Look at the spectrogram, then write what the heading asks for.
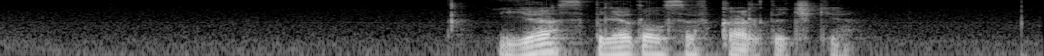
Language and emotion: Russian, neutral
